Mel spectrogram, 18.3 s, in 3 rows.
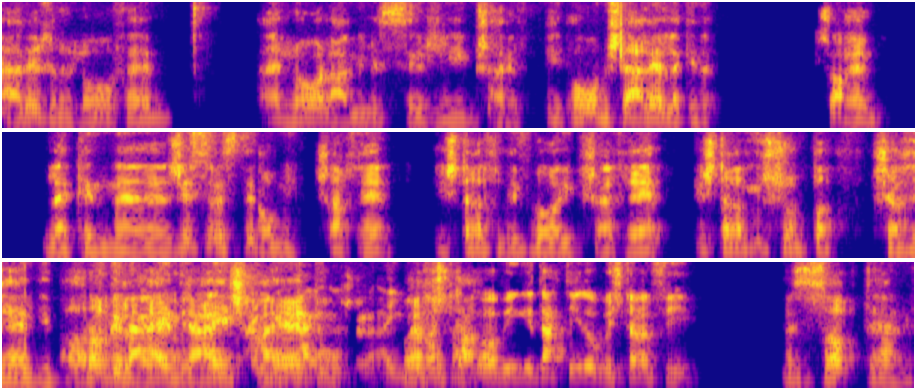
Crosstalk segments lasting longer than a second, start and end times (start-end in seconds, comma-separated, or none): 13.1-14.4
